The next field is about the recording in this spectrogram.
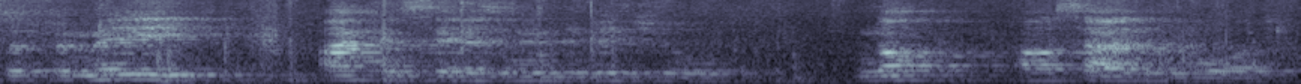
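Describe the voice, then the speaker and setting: Lancashire man speaking in an echoey hall. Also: fairly high pitch. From Lancashire, England. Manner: halting, stumbles and repeats words, wry asides. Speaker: campaign speaker at a political meeting. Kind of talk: informal public speech. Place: large echoey meeting hall. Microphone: distant from the recording device. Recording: echoey hall recorded from far off with noise.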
